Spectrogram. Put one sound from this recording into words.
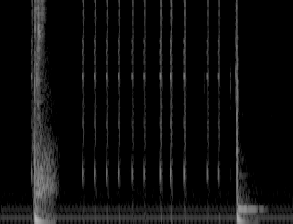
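Short menu clicks tick in quick succession.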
